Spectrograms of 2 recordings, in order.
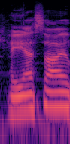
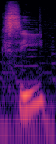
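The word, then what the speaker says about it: Xi: It's spelled X I, but it's like it's pronounced like KSI, like C.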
